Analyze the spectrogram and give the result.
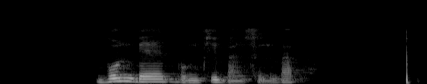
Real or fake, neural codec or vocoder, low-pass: fake; codec, 44.1 kHz, 7.8 kbps, Pupu-Codec; 5.4 kHz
